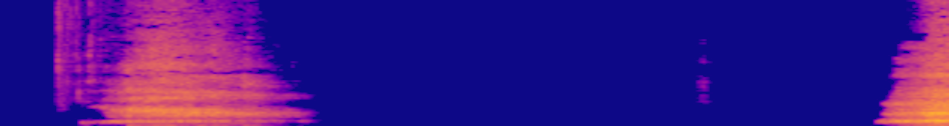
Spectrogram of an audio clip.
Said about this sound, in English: And as always, my yawns are about releasing heavy energy. They're not about being tired, which I'm not.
